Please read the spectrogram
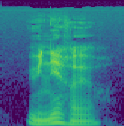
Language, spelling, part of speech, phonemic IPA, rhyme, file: French, erreur, noun, /e.ʁœʁ/, -œʁ, Fr-erreur.ogg
- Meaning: error (a faulty process of thought that leads to conclusions out of agreement with reality)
